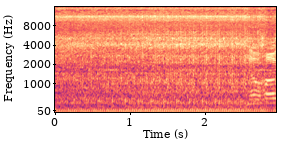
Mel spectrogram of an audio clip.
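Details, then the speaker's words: Likely 2004 International 4400 DT466 diesel truck that sat unused, idling after fuel additive: steady diesel clatter at an even beat about 2.5 per second, earlier slight miss now gone, no chugs or putters; normal smooth idle, though heavy blowby remains. "It's idling pretty good now. Nice and smooth."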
